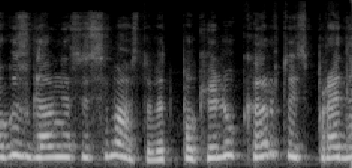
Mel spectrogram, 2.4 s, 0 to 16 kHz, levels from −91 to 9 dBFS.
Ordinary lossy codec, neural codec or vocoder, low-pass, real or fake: Opus, 32 kbps; none; 14.4 kHz; real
